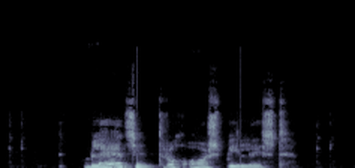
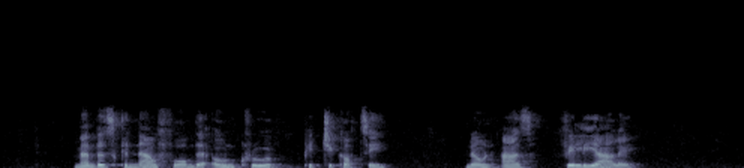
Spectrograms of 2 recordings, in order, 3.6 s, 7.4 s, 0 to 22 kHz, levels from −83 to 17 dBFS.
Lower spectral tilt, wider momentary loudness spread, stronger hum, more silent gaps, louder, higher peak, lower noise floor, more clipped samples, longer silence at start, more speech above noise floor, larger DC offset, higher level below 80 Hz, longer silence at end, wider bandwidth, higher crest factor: about the same, -5 dB/octave vs -5 dB/octave; about the same, 14 LU vs 13 LU; neither; neither; first, -18 LUFS vs -27 LUFS; first, -4 dBFS vs -10 dBFS; second, -62 dBFS vs -73 dBFS; neither; about the same, 0.85 s vs 0.75 s; about the same, 44 dB vs 46 dB; neither; first, -60 dBFS vs -68 dBFS; second, 0.65 s vs 1.1 s; first, 9.8 kHz vs 8.2 kHz; about the same, 16 dB vs 18 dB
